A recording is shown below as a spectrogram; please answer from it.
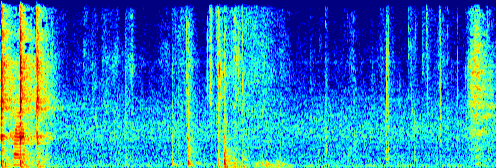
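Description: A metal spoon clinking against a stainless steel mixing bowl, with a couple of sharper knocks a little over two seconds in, then a wooden spoon softly folding and scraping through the thick creamy pudding mixture.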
